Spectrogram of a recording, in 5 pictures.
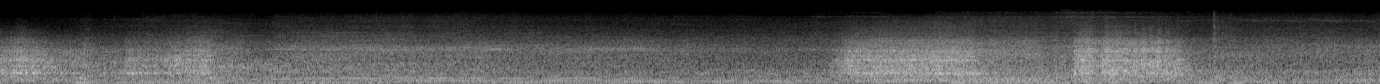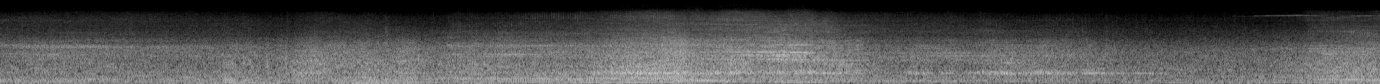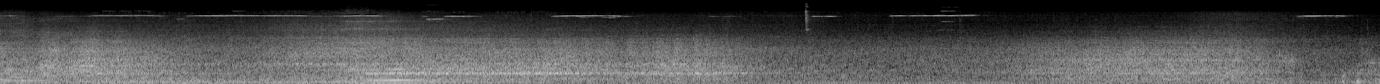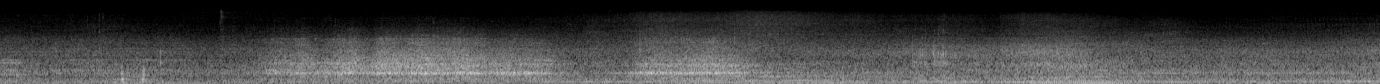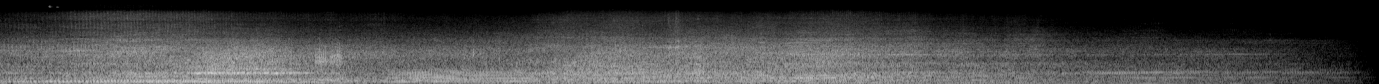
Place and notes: Da'an District, Taipei - Construction, traffic noise
Construction, traffic noise, Sony ECM-MS907, Sony Hi-MD MZ-RH1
